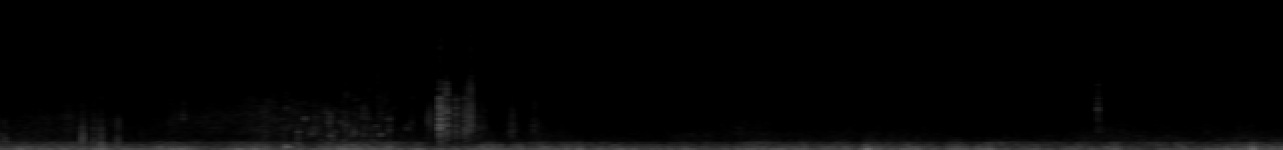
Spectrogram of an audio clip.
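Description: Wind buffeting the microphone on open ice, a steady low rumble, with a brief scratchy rustle about three seconds in.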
